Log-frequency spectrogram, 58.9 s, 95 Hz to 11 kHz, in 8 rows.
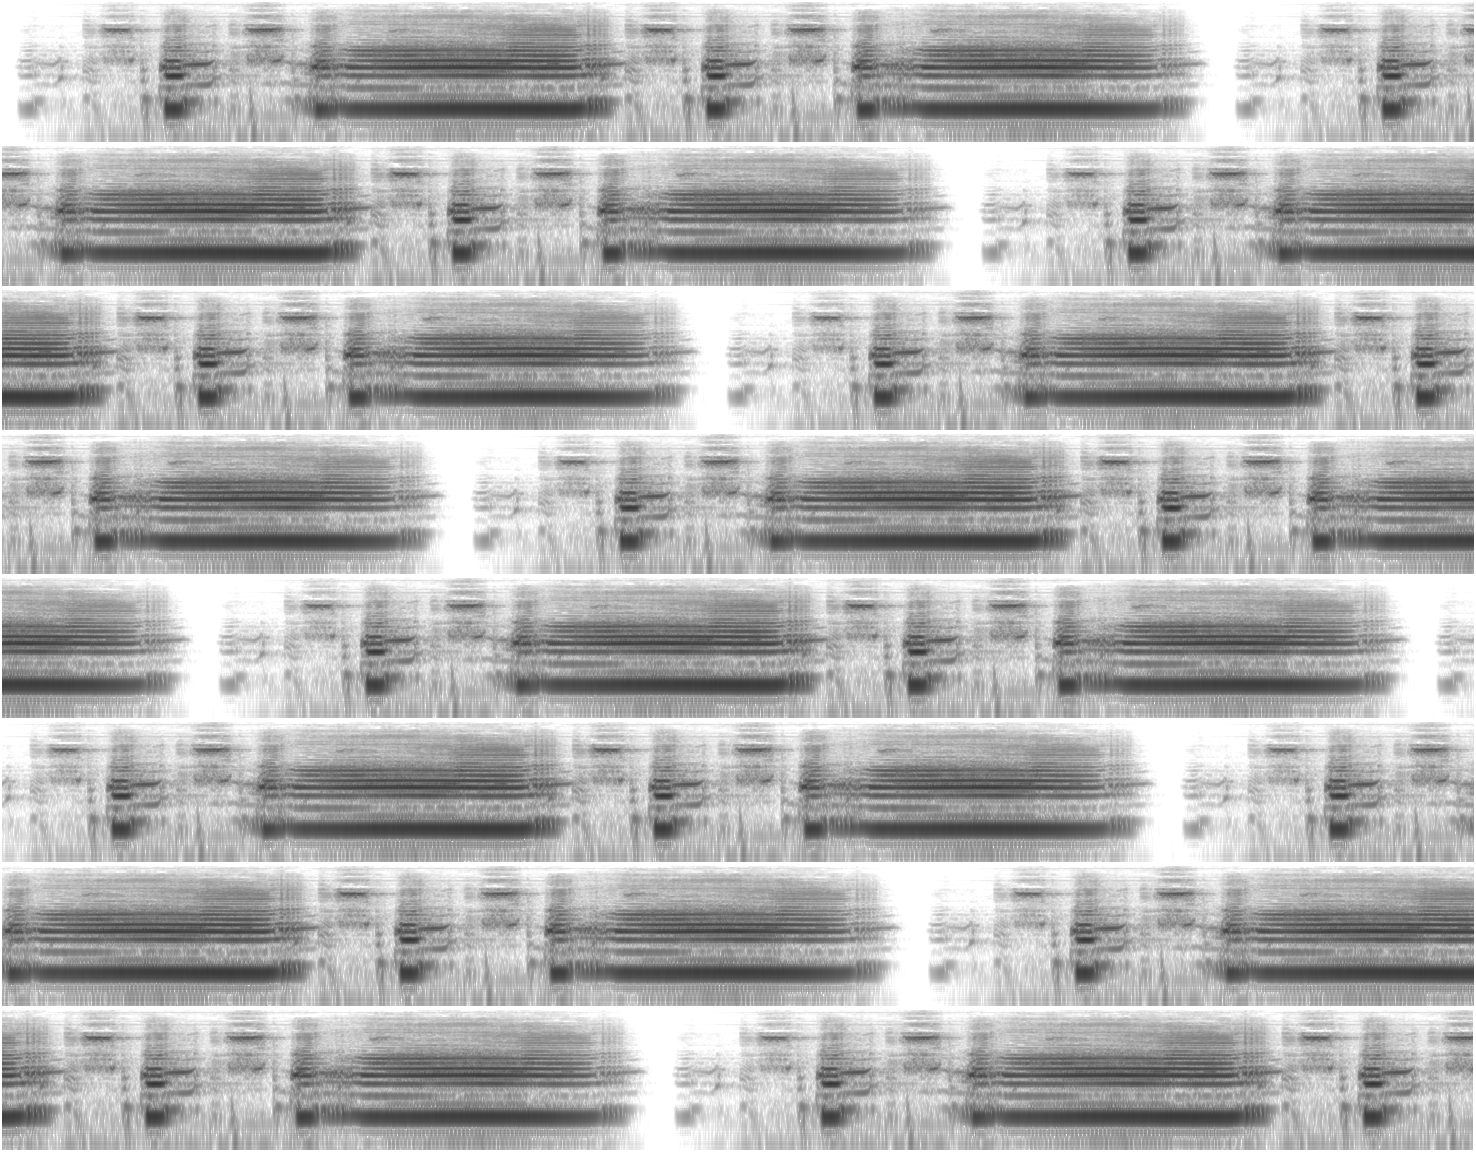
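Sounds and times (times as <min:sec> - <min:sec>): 
donkey braying: 0:00.4 - 0:05.9, 0:06.5 - 0:12.0, 0:12.6 - 0:24.2, 0:24.8 - 0:30.3, 0:30.9 - 0:36.4, 0:37.0 - 0:42.4, 0:43.0 - 0:48.6, 0:49.2 - 0:58.8.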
